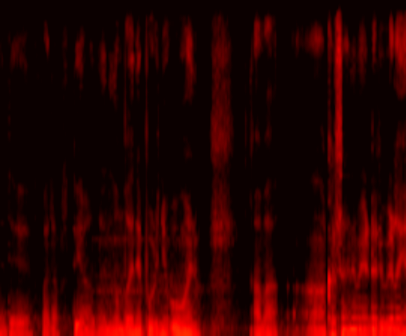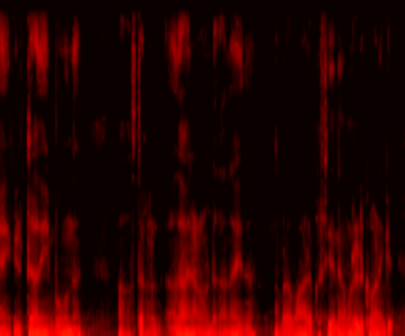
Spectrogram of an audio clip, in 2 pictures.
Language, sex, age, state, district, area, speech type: Malayalam, male, 18-30, Kerala, Idukki, rural, spontaneous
